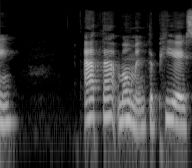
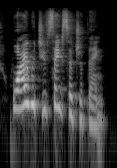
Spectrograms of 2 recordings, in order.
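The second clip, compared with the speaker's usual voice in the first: high, indignant question; protesting; 11 semitones higher than usual. Acted. Miss Fountain protesting, high.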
